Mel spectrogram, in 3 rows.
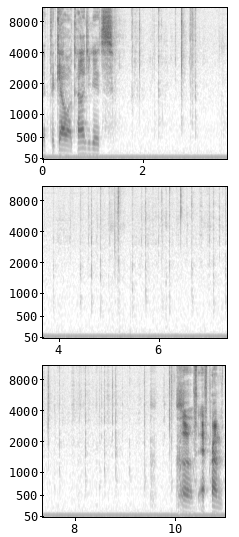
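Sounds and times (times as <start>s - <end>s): low electrical hum: 0.0s - 11.0s
stylus clicking on a tablet: 1.7s - 10.0s.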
